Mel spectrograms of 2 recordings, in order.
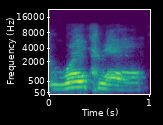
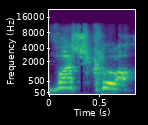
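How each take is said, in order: First: The name is given an anglicized English pronunciation. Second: The name is given a Polish-style pronunciation. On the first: This is how English speakers say it. "we would call it Wroclaw" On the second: This is closer to how locals say it. "but it's pronounced like Vushklov, like that, something like that"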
